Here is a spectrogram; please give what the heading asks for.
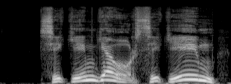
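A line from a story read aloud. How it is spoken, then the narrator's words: Shouted while dancing. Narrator (Russian): кричал он, приплясывая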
